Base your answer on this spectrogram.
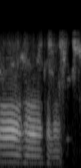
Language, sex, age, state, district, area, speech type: Odia, male, 18-30, Odisha, Cuttack, urban, conversation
